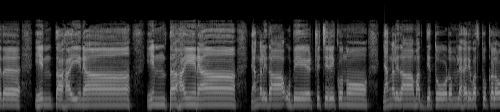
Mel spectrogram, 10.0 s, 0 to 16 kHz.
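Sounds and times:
man chanting in sing-song voice: 0.0s - 10.0s.

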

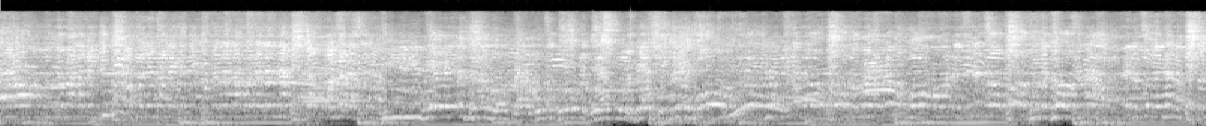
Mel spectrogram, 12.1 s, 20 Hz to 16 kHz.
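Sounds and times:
hip-hop backing track with bass: 0.0s - 12.0s
rapper's voice: 0.0s - 12.0s.

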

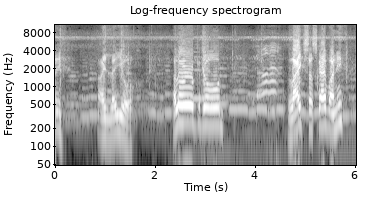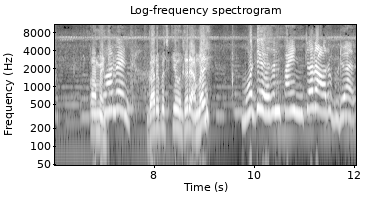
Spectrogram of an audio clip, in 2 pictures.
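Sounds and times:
crickets buzzing: 0.0s - 12.0s
boy talking loudly: 4.0s - 5.1s, 6.8s - 7.6s, 9.7s - 12.0s.

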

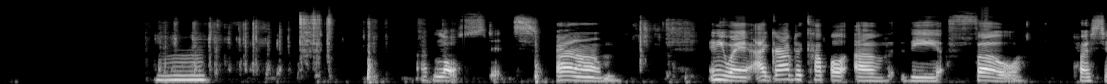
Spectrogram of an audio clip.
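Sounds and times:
planner pages flipping: 1.6s - 3.9s.

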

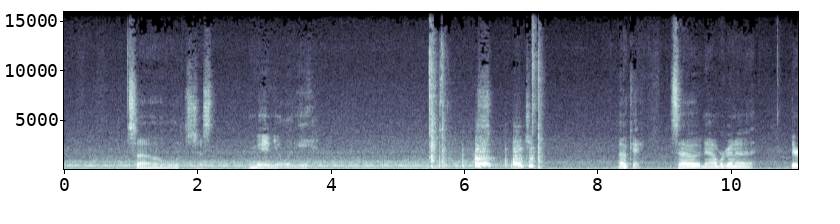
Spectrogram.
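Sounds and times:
switch click: 5.5s - 5.9s.

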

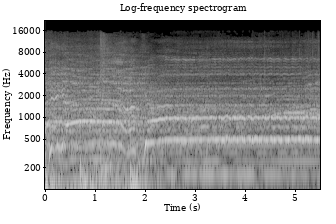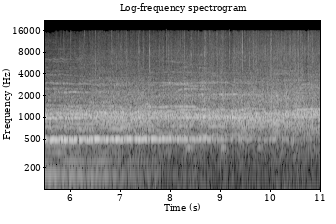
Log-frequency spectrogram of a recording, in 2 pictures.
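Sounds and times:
crowd applauding and cheering: 4.4s - 11.0s.

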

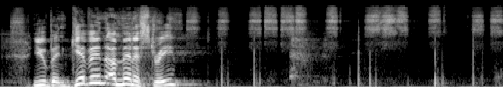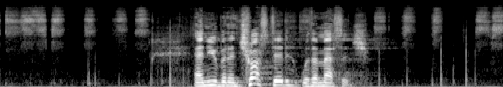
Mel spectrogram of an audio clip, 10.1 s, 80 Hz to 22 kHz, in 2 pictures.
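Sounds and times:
marker pen scratching on paper: 1.2s - 6.6s, 7.9s - 10.0s.

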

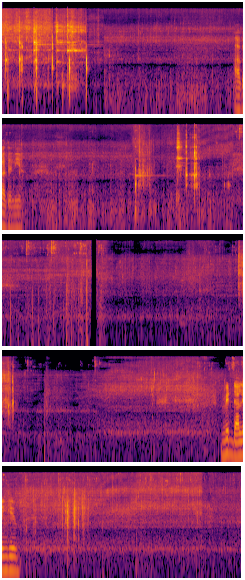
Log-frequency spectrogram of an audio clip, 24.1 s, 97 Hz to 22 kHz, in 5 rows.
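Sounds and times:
metal kitchenware clinking: 0.0s - 1.8s, 7.5s - 8.8s.

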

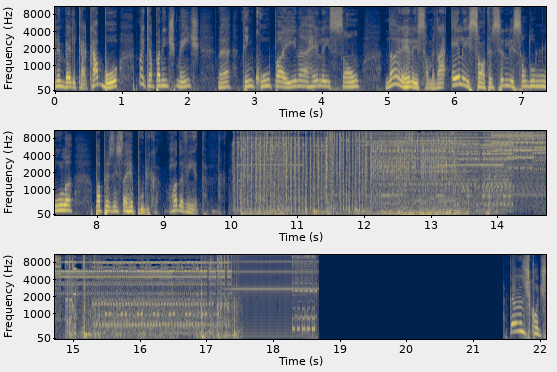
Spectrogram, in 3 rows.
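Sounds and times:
rapid electronic beeps: 10.0s - 18.7s
steady electronic tones: 11.2s - 18.7s
short electronic buzz: 12.0s - 15.3s
static and data noise: 12.0s - 18.7s.

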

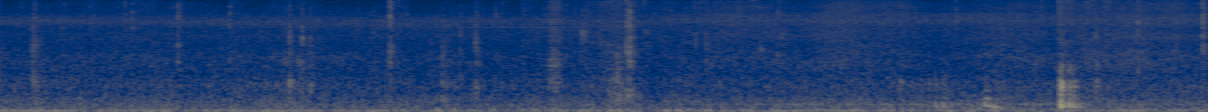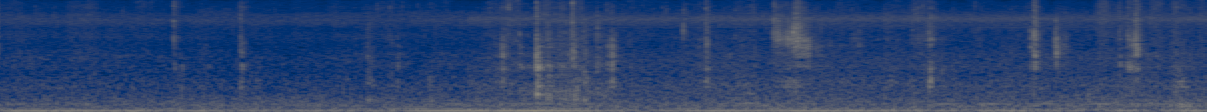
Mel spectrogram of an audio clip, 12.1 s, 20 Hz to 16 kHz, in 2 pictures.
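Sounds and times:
dogs crunching dry kibble: 5.5s - 12.0s.

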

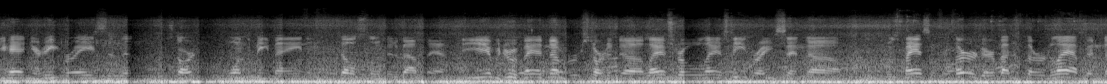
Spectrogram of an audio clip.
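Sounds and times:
man talking: 0.0s - 11.0s
race car engines rumbling: 0.0s - 11.0s.

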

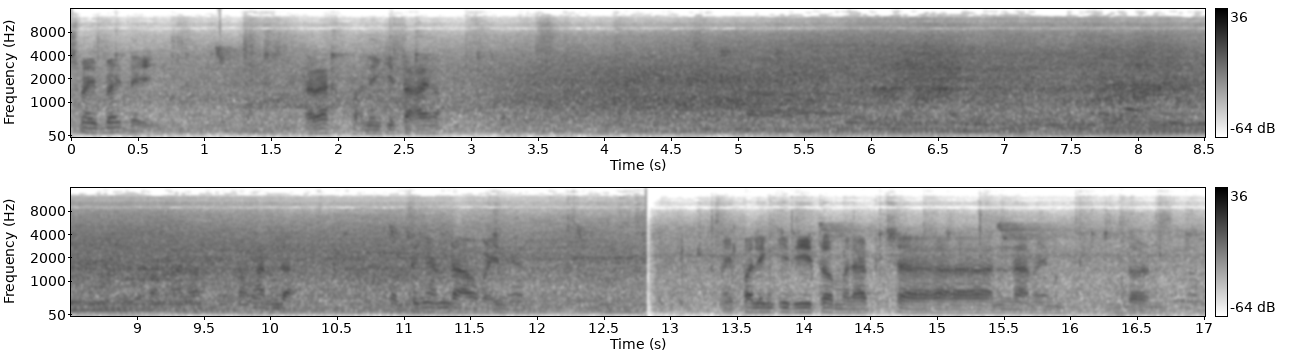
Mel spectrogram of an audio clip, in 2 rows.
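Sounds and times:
vehicle driving past: 1.3s - 12.8s.

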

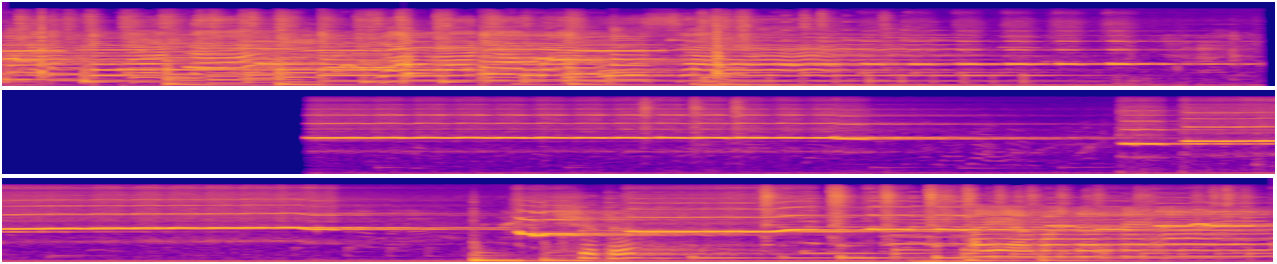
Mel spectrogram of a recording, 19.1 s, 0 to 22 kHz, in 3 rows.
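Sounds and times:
bamboo flute long high notes: 0.0s - 6.3s, 7.9s - 19.0s
gamelan ensemble music: 0.0s - 6.3s, 14.1s - 19.0s.

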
